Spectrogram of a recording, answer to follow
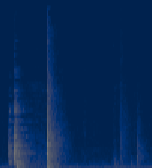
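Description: A grill pan with its press set down on a stovetop: a sharp knock about half a second in, with a short ring, then a couple of faint clicks.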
